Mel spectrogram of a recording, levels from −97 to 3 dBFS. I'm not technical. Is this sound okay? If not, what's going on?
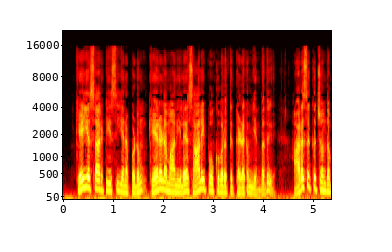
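No. Throughout, the s sounds and crisp treble in this speech come out gritty and metallic. That's likely HE-AAC compression rebuilding the treble instead of keeping the real thing.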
